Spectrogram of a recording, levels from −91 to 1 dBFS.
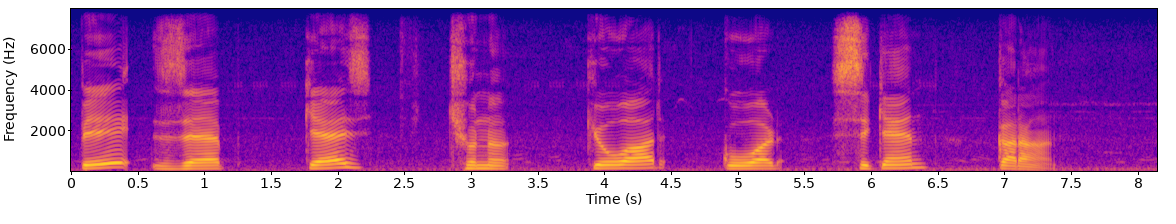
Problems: background sounds at intervals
